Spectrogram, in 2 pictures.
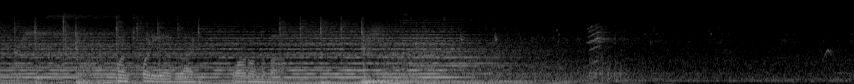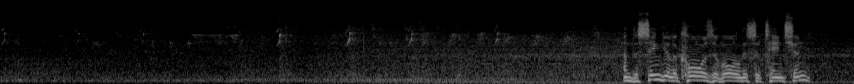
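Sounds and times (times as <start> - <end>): background music: 0.0 - 6.3
faint outdoor hiss: 0.0 - 17.0
bird chirps: 4.9 - 15.4.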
